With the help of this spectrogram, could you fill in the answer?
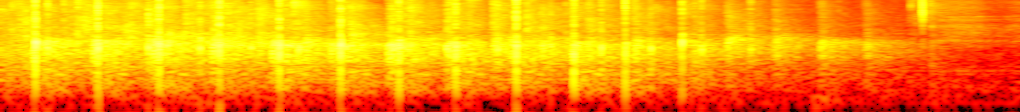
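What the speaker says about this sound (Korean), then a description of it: "우리 삼위일체 하나님께 영광의 박수를 한번 드립시다." A church congregation applauds during a Trinity Sunday worship service, a steady patter of many hands with a few sharper, louder claps standing out, thinning and fading toward the end.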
